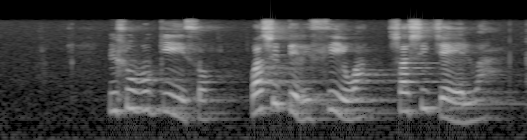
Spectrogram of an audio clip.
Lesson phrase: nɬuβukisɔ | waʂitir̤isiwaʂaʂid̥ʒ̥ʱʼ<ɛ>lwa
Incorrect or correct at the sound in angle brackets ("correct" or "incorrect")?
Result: incorrect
